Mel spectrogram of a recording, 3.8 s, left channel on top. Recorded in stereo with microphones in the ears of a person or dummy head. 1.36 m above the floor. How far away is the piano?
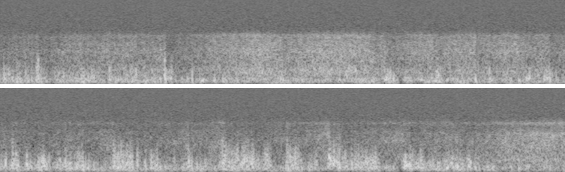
I don't hear a piano.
